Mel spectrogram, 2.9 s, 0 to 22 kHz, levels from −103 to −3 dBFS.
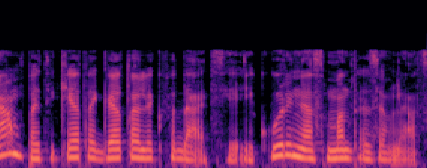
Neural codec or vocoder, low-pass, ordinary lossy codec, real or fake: codec, 16 kHz, 16 kbps, FreqCodec, larger model; 7.2 kHz; MP3, 96 kbps; fake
